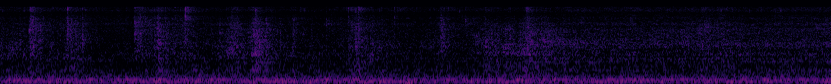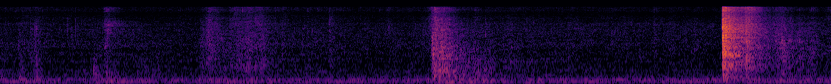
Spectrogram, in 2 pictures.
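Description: Quiet kitchen handling sounds as cooked chicken is emptied from a plastic bag into a cast iron skillet, faint over a steady low hum. Two sharp clicks come near the end, the second louder, as containers are handled.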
